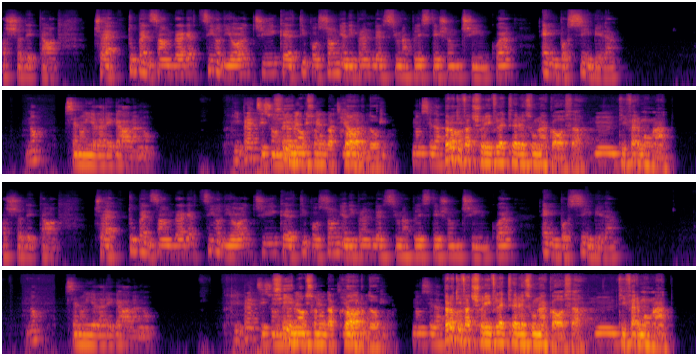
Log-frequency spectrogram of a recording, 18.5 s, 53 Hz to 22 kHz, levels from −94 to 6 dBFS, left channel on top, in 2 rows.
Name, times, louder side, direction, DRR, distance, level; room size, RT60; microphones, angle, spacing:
voice 1, 0.0-6.9 7.2-8.2 9.6-9.8 10.1-11.3 12.3-14.1 14.7-15.4 17.1-17.6, left 2 dB, 45° left, 0.8 m, -32 dB
voice 2, 12.9-14.3 15.2-17.2 17.5-18.2, right 4 dB, 75° right, 0.8 m, -23 dB
2.9 x 2.3 x 2.4 m
head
